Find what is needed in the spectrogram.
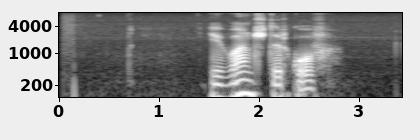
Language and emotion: Russian, neutral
